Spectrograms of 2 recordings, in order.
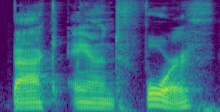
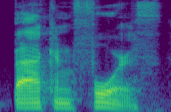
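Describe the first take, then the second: First: Each word is said separately and distinctly. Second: The words flow together in one connected phrase. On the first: The speaker calls it wrong. "focusing on each individual word and sound" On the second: The speaker calls it right. "she could say it fluently like"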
